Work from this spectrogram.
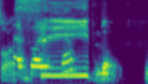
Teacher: প্রথমটা সিটির মতো আওয়াজ, দন্তে স, সিন।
